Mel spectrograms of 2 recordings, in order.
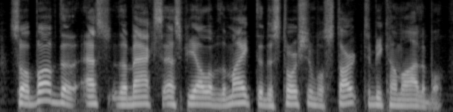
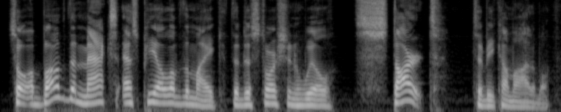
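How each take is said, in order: First: The word start has no special emphasis. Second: The word start is strongly emphasized.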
